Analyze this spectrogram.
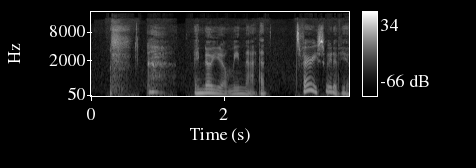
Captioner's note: chuckles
